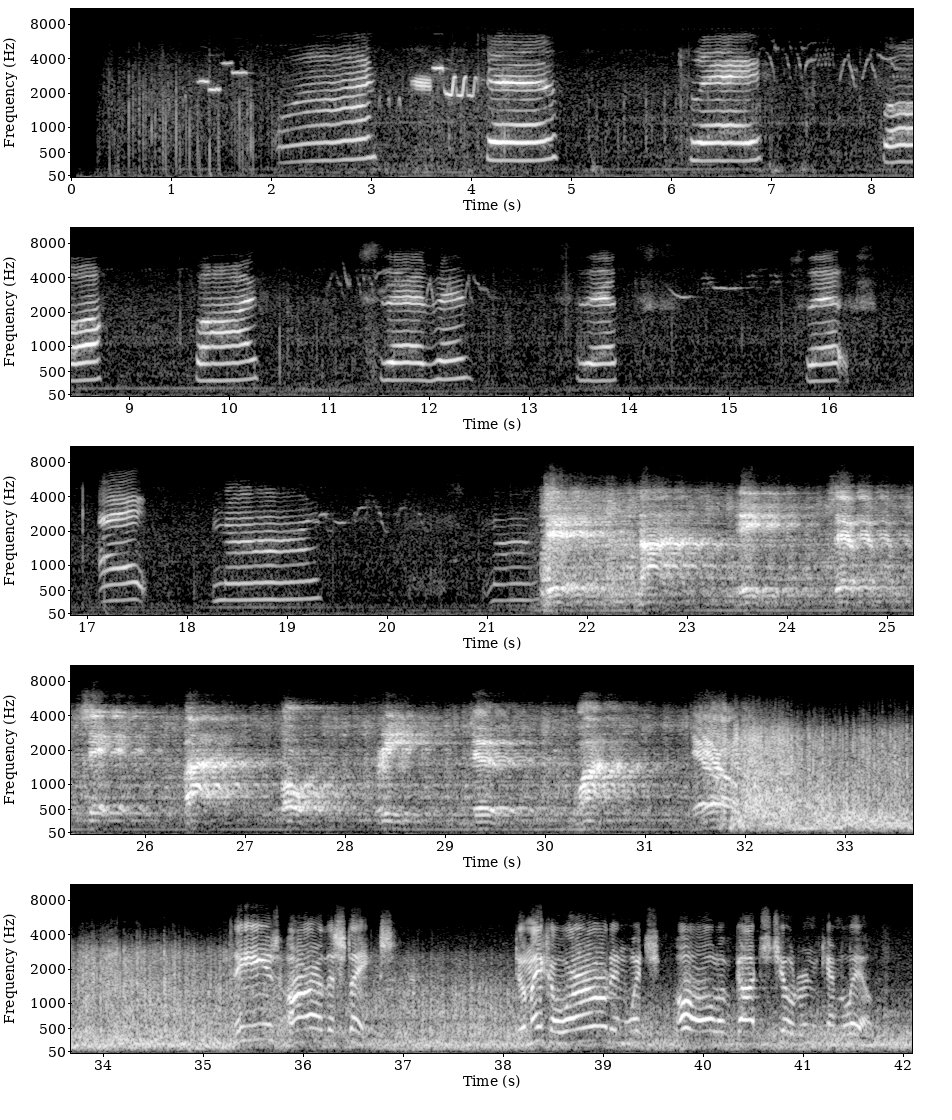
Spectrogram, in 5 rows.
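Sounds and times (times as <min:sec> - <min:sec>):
birds chirping: 0:01.0 - 0:16.6, 0:18.3 - 0:31.9
girl speaking: 0:02.0 - 0:03.1, 0:04.1 - 0:04.9, 0:06.2 - 0:07.0, 0:08.1 - 0:08.8, 0:09.7 - 0:10.4, 0:11.3 - 0:12.5, 0:13.4 - 0:14.3, 0:15.7 - 0:16.5, 0:17.1 - 0:17.6, 0:18.3 - 0:19.4, 0:21.0 - 0:21.5
man's loud echoing voice counting: 0:21.5 - 0:31.9.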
